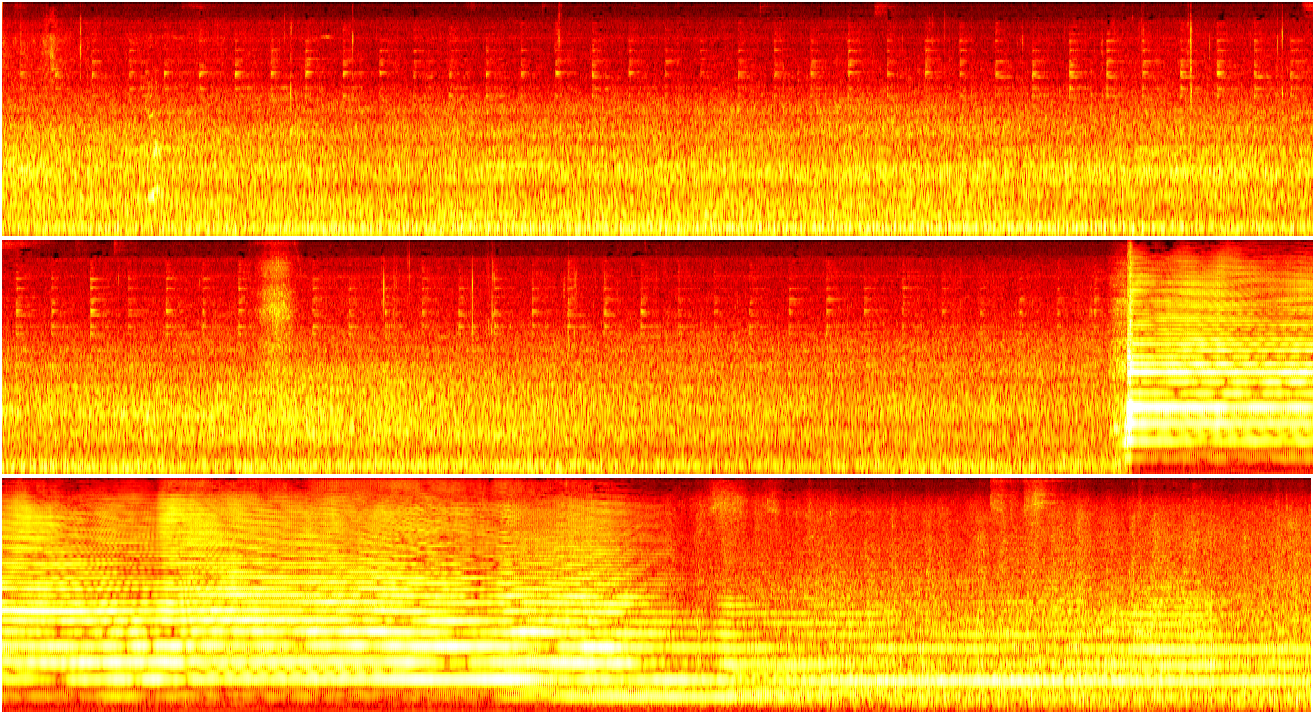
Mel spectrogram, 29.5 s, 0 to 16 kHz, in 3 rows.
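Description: Freight train's EMD diesel locomotives approaching with a steady low engine rumble and faint horn sounds. About 18 seconds in, the lead CSX GP15-1's fouled horn comes in with a loud, long sustained blast as the locomotives reach the grade crossing and pass, a warning laid on as cars cross close in front. A few of its tones sag slightly in pitch near the end.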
